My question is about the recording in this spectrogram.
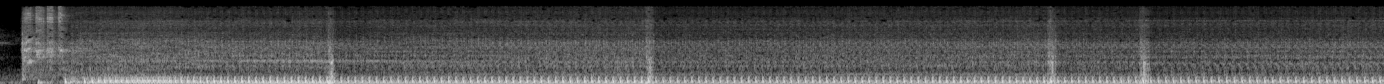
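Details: Bajaj Dominar 400 with under 1000 km, idling: fast steady beat of 3–4 per second with sharp ticks every few seconds; clutch pulled to test, oil appears static; abnormal engine noise, cause still under investigation.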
